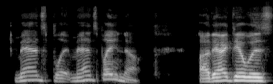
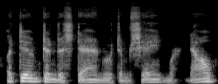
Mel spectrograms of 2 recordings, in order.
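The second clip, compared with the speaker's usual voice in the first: ordinary talk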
